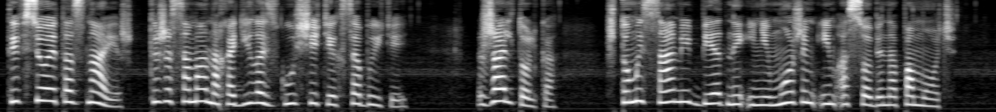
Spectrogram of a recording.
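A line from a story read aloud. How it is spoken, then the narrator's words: Plain. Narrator (Russian): сказала она Мии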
